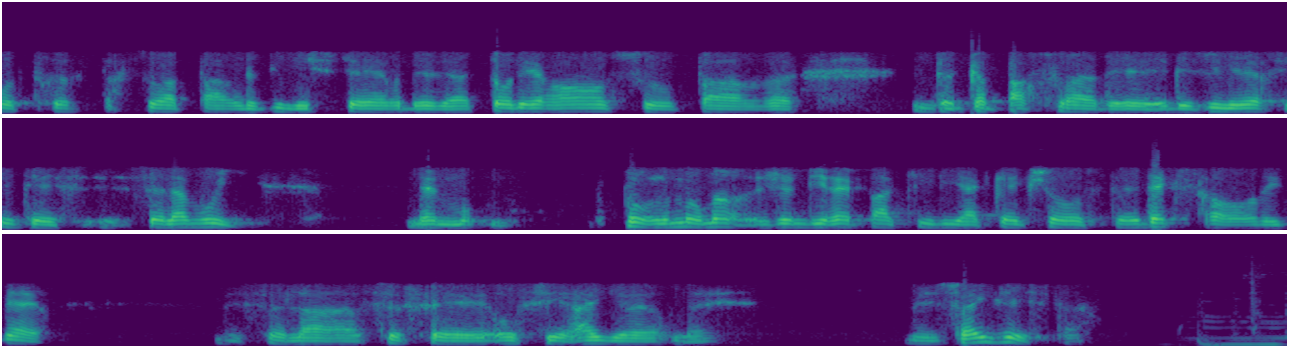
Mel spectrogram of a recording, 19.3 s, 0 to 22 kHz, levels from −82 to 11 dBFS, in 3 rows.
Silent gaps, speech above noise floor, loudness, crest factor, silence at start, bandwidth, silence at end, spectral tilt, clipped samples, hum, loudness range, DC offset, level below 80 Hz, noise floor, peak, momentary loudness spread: 18.48-18.55 s; 51 dB; -24 LUFS; 18 dB; 0 s; 4.2 kHz; 0.05 s; -5 dB/octave; under 0.1%; none; 3 LU; under 0.1%; -64 dBFS; -74 dBFS; -6 dBFS; 13 LU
